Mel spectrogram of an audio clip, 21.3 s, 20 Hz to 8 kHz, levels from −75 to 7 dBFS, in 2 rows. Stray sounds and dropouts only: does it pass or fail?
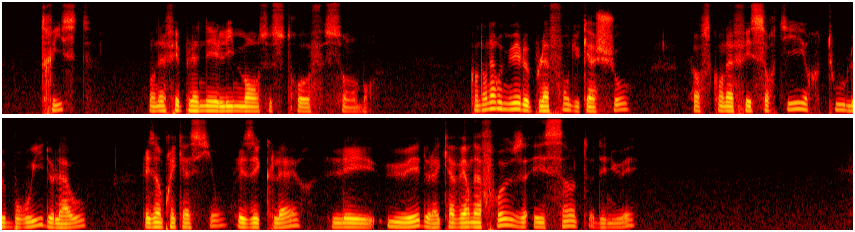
pass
